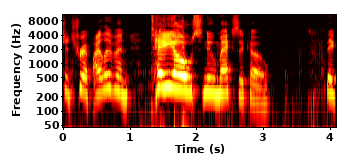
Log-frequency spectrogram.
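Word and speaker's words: Taos: trip i live in teos new mexico they call it it's pronounced house but they hate when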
